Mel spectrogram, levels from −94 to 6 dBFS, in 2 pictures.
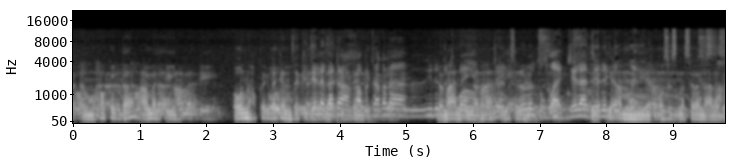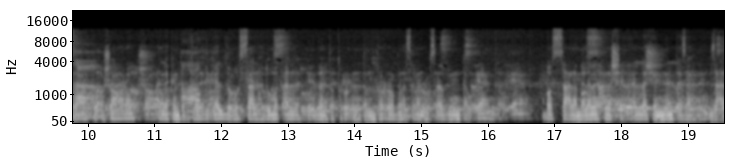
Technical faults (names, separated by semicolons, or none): echo with no canceller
